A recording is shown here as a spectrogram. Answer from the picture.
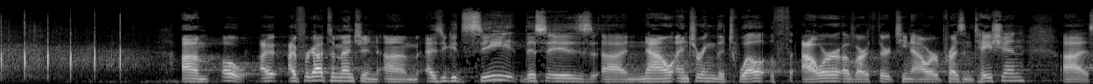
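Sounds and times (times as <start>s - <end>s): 
sparse hand claps in applause for an event's AV crew: 0.0s - 1.5s
speech: 1.8s - 10.9s.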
